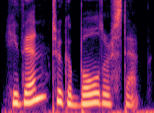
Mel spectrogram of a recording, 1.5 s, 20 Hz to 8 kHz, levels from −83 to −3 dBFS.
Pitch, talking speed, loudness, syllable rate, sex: 210 Hz, 235 wpm, -15 LUFS, 5.2 syllables/s, female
